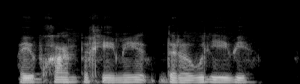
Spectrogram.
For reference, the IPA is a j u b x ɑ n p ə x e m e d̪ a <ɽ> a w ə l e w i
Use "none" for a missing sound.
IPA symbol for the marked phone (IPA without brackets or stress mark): ɾ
